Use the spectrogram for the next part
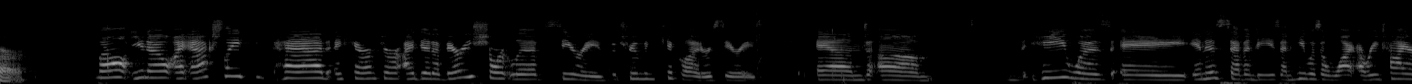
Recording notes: The sound quality within this episode is not up to our normal standards, we sincerely apologize for that.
